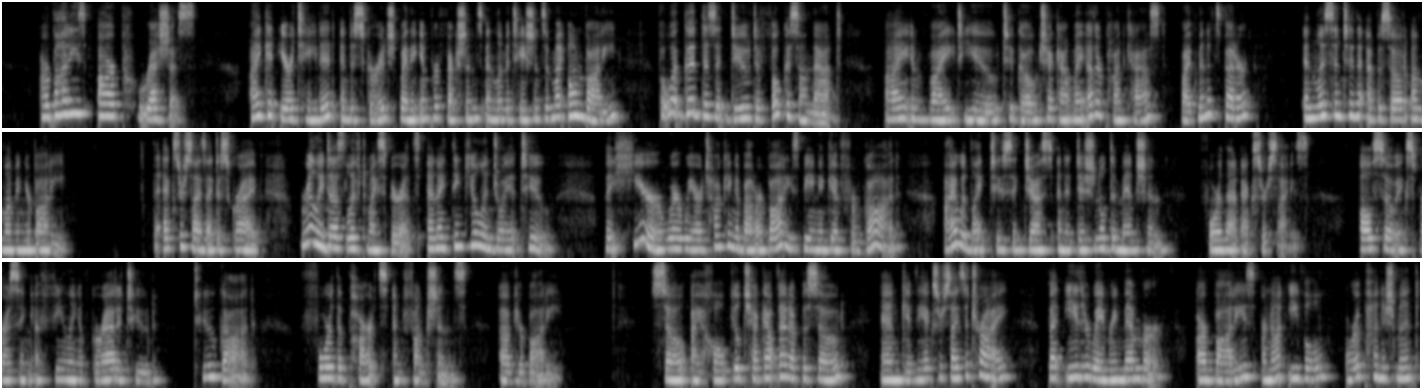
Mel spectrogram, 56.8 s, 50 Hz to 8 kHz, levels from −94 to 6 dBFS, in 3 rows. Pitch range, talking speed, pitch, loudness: 185-230 Hz, 140 wpm, 205 Hz, -29 LUFS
